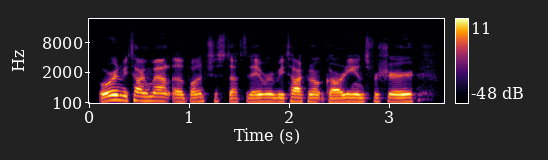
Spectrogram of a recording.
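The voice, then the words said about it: Congested, slightly nasal voice. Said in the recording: “You can probably still hear it. My voice is still a little stopped up, still a little nasally”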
